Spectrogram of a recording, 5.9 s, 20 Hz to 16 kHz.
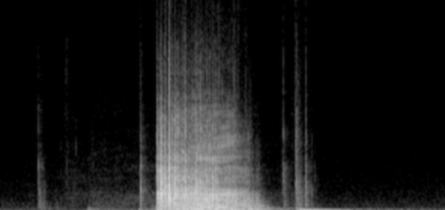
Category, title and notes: Sound effects > Objects / House appliances
Subject : An old barn door with big metal hinges and old wood. Closing. Date YMD : 2025 04 Location : Gergueil France Hardware : Tascam FR-AV2 and a Rode NT5 microphone in a XY setup. Weather : Processing : Trimmed and Normalized in Audacity. Maybe with a fade in and out? Should be in the metadata if there is.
